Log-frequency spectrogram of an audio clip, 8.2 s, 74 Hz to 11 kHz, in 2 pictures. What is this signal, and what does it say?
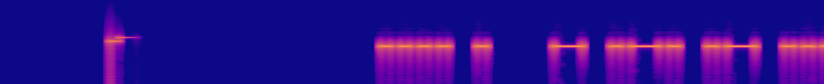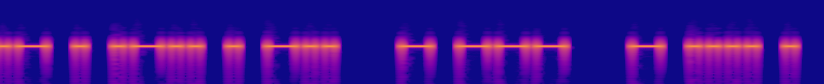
Morse code, heard as a keyed tone, about 25 wpm, 700 Hz. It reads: HE TRAVELED TO THE
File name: practice / 25wpm / Sentences with 3-Word Phrases - 25wpm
